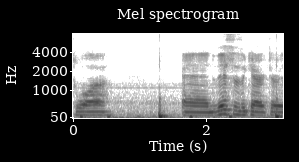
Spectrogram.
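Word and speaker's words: 说: So this is the character that in Chinese is pronounced shuo, and this is the character that in Chinese is pronounced hua.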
